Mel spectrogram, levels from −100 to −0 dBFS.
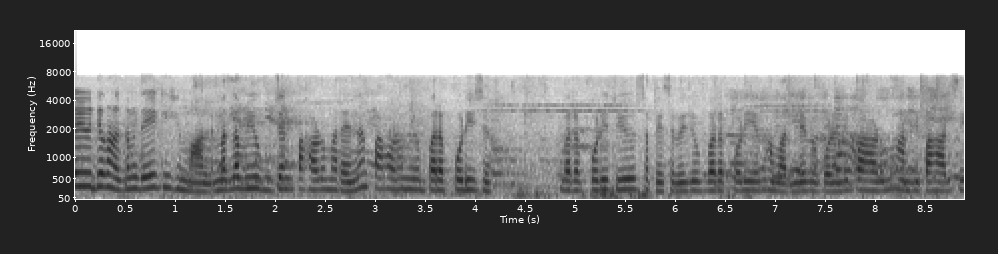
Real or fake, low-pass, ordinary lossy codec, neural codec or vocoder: real; 7.2 kHz; none; none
